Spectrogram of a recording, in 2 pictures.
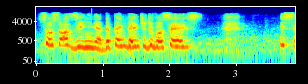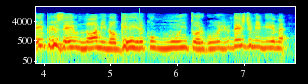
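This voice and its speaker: A woman's voice: a little high, takes it slowly, a little mellow, slightly rough. An actress playing a distressed, timid young woman in an audio drama, hesitant and pleading as she confesses. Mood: tearful, distressed.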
